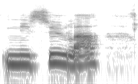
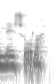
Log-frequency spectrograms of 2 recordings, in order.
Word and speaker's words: Nisula: I think that's in the American way that would probably be um pronounced as Nisula or something like that, but yeah, in Finnish it would be Nisula.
